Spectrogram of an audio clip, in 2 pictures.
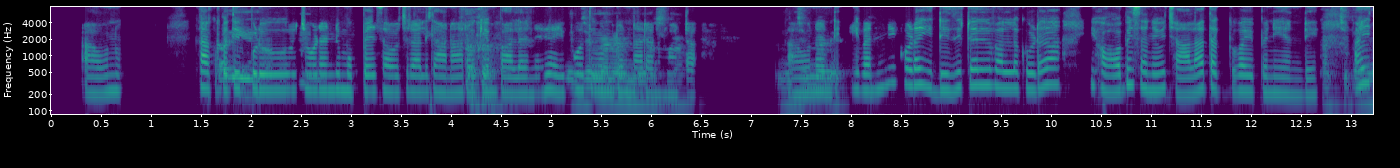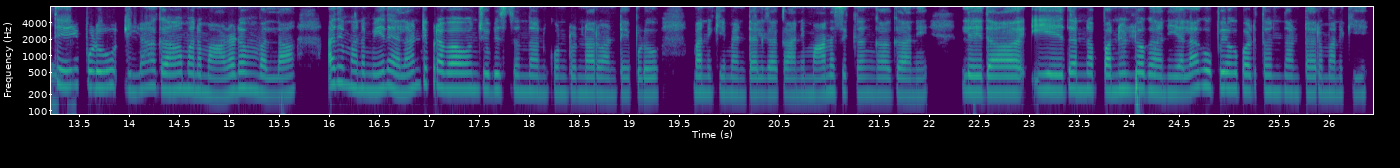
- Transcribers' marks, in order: giggle; in English: "డిజిటల్"; in English: "హాబీస్"; other background noise; in English: "మెంటల్‌గా"
- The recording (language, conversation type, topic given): Telugu, podcast, మీ పాత హాబీలను ఎలా గుర్తు చేసుకొని మళ్లీ వాటిపై ఆసక్తి పెంచుకున్నారు?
